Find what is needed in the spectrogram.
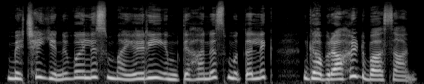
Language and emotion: Kashmiri, fearful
